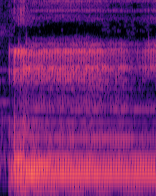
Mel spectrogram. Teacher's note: nun bertasjid ini gunah ya, gunah musyaddadah, jadi ditahan, jadi sambil ada dengungan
